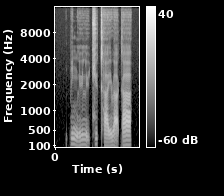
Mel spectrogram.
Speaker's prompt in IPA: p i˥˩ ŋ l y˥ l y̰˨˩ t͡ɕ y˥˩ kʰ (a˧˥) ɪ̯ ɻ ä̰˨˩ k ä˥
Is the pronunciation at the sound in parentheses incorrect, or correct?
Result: correct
